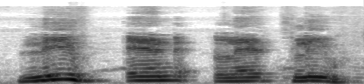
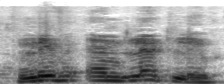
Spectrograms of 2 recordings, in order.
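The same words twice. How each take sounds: First: Each word of live and let live spaced out, very slow; slow model reading. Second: Said in the usual way. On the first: Shown as a demonstration. Teacher drilling the phrase for students, very slow. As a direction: read it slowly so students can copy. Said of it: "teacher models the English phrase". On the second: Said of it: "teacher repeats at normal speed".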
